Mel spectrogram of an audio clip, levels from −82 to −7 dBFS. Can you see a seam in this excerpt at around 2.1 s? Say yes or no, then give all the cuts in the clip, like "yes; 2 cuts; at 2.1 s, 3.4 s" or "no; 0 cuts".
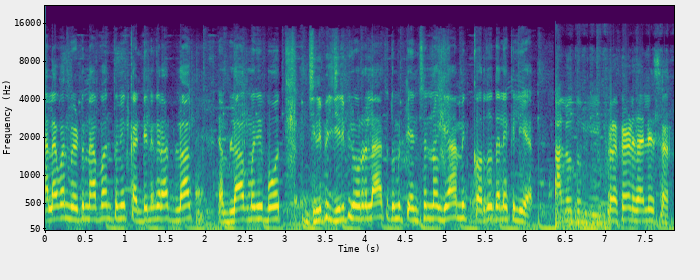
no; 0 cuts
